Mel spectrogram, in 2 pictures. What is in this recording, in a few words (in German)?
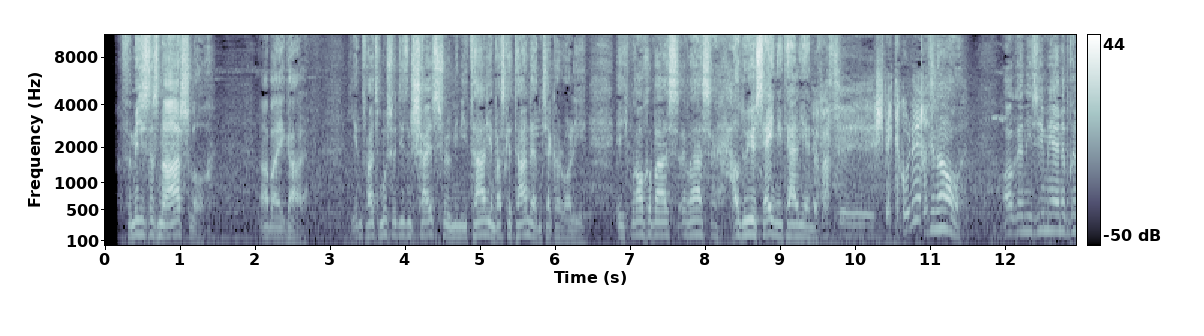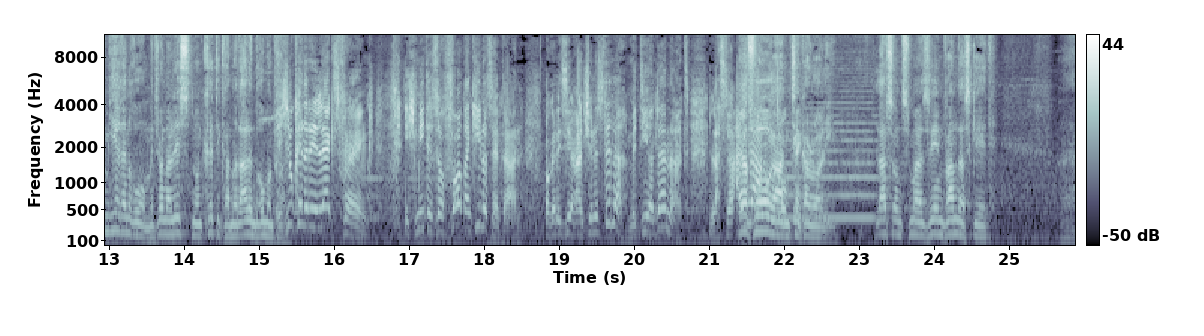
Hörspiel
